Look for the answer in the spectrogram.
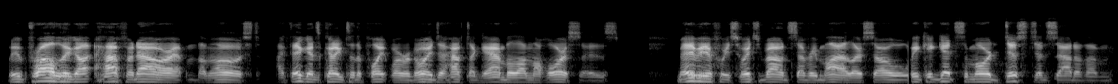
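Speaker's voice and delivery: a burly lord weighing the gamble; big warrior voice. A narrator's reading. Beric urging the others to gamble on the horses, heavy and loud.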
